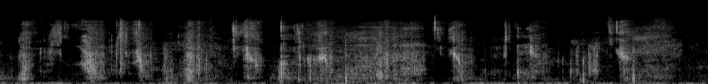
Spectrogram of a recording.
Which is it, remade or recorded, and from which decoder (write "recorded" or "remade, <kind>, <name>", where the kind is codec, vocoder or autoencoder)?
recorded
